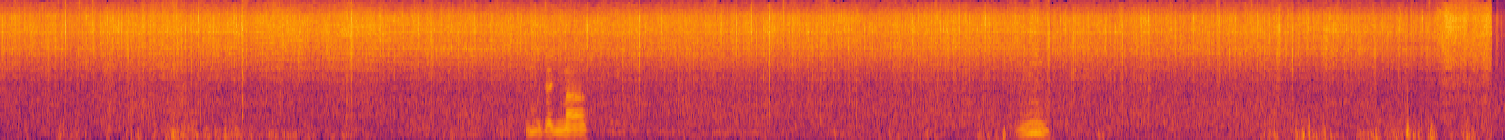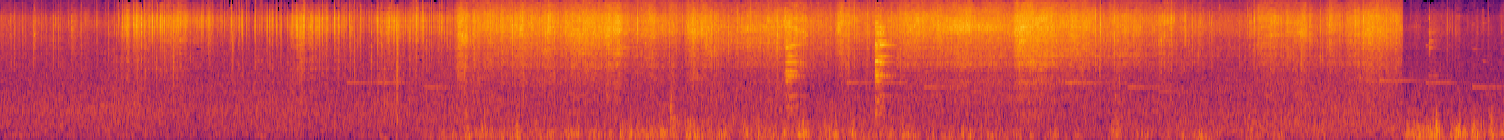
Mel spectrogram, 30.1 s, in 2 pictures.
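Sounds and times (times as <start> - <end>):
vegetables sizzling in a skillet: 0.0 - 29.1.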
